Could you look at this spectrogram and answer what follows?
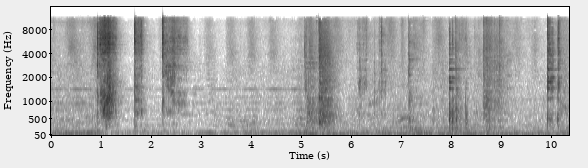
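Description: A metal spatula scraping and knocking against a steel wok in a string of separate strokes while stir-frying. The loudest strokes come about a second in and as a sharp clank near eight seconds in, over a steady low hum.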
